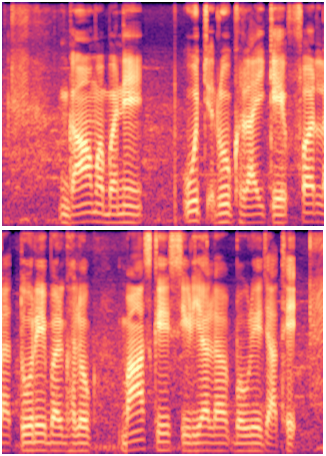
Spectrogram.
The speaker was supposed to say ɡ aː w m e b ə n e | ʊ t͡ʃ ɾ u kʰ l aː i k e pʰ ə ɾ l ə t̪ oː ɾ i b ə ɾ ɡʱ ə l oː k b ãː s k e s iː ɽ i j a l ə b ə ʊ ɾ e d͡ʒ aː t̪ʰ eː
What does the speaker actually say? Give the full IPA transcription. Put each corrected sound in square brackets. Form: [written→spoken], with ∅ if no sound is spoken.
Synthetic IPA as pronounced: ɡ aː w m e b ə n e | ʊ t͡ʃ ɾ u kʰ [l→ɾ] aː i k e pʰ ə ɾ l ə t̪ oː ɾ [i→e] b ə ɾ ɡʱ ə l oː k b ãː s k e s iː ɽ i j a l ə b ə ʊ ɾ e d͡ʒ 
